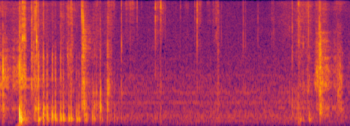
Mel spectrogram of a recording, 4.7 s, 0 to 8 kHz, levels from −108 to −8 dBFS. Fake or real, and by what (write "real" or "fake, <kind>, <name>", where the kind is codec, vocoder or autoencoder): real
